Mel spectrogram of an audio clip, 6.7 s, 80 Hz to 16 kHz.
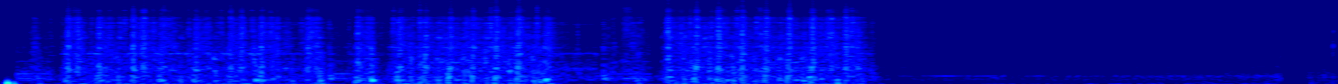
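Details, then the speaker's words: Canon TS3140 printer takes no paper when sent to print and loudly clatters its feed rollers for about four seconds, then stops with error E02; the paper feed gearbox is at fault. "Выходит в режим готовности, но при отправке на печать бумагу не берёт, а громко стучит роликами, после выпадает в ошибку."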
